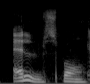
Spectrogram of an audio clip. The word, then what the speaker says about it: Alvsborg: Men det er jo så i, øh, øh mod et, ja, en borg, der hedder Avlsborg, tror jeg nok, det udtales. Eller, øh, skal de se, hvordan det er. Øh, A-L-V-S-borg. Alvsborg. Ja, Alvsborg. Ja, det lyder meget rigtigt.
